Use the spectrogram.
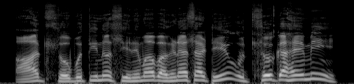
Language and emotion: Marathi, happy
